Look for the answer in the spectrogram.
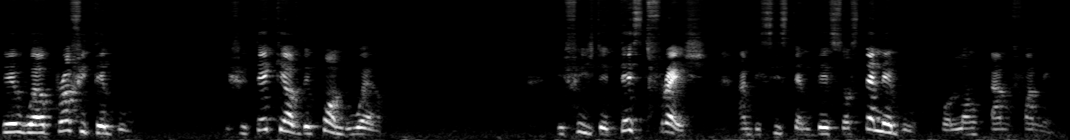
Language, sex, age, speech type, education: Nigerian Pidgin, female, 46-60, spontaneous, secondary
